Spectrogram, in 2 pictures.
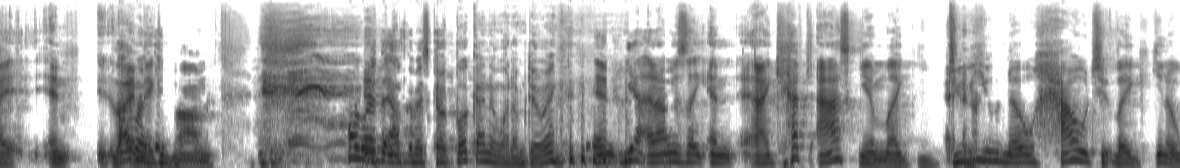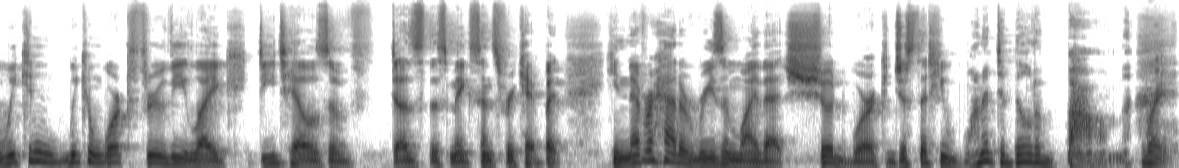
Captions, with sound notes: I make a bomb. (laughs) I wrote the Alchemist cookbook, I know what I'm doing. Yeah, and I was like, and I kept asking him like, do you know how to, like, you know, we can work through the like details of, does this make sense for Kit? But he never had a reason why that should work, just that he wanted to build a bomb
